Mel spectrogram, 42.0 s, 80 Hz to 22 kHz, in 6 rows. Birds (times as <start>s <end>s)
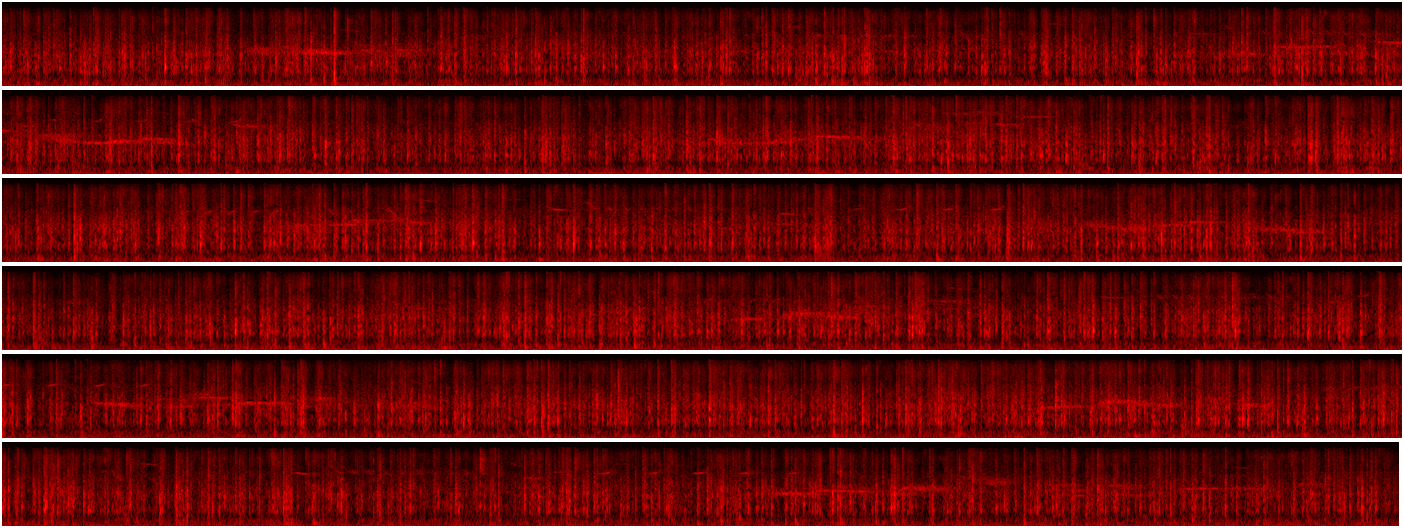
1.0s 2.5s, 3.5s 8.7s, 10.4s 12.6s, 14.6s 21.3s, 24.3s 31.0s, 33.2s 41.9s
